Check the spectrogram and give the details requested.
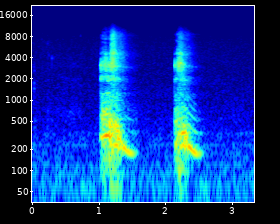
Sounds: Throat clearing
